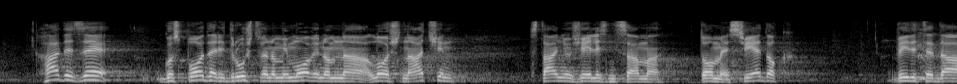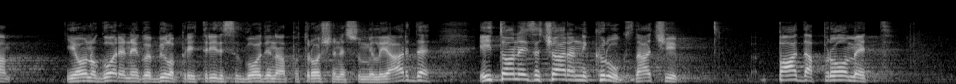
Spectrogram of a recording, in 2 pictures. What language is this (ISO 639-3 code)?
hrv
